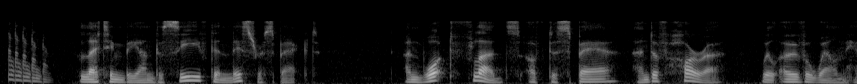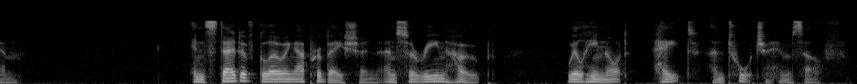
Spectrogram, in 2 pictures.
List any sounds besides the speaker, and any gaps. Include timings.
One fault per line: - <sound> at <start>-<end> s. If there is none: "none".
- chirp at 0.1-0.6 s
